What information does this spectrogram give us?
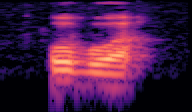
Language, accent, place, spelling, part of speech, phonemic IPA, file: French, France, Lyon, hautbois, noun, /o.bwa/, LL-Q150 (fra)-hautbois.wav
- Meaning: 1. oboe 2. oboist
